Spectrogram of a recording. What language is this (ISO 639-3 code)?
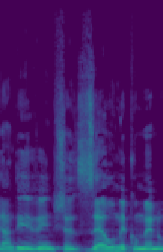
heb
